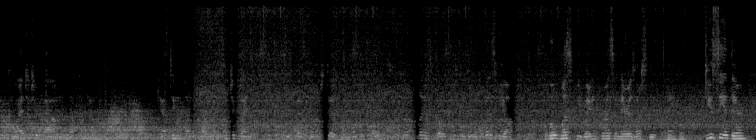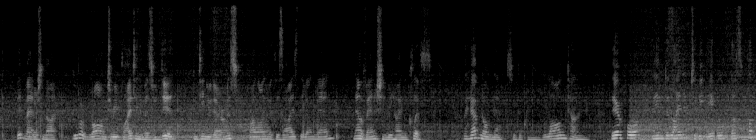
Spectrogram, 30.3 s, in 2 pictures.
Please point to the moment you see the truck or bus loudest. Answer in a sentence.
The loudest moment of the truck or bus is at 30 seconds.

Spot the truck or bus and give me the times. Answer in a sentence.
The truck or bus can be heard from 17.1 to 20.6 s and from 27.6 to 30.2 s.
